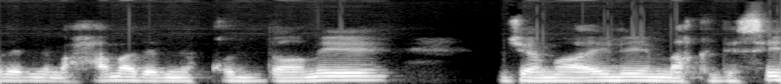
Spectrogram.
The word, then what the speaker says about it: مقدسی: محمد بن قدامه جمایل مقدسی هست مقدسی نگویین مقدس از بیتالمقدس بیتالمقدس است اهل علم بیتالمقدس تلفظ میکنن و کسایی که مثلاً مقدس میگن باز ا نمیفهمن همی اصل کلمه پس ای مقدسی هست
